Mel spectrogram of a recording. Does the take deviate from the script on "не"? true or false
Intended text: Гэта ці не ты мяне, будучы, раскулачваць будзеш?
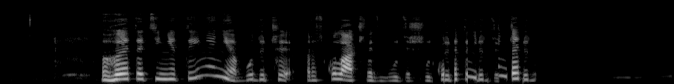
false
